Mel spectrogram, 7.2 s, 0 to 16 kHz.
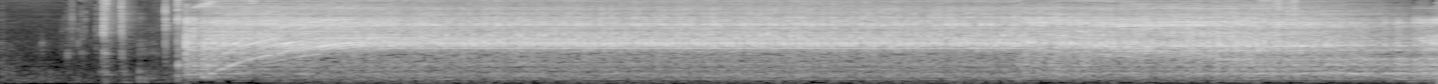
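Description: A Heimerdinger LB184 cordless angle grinder starts with a few clicks, spins up quickly, then holds a loud, steady high whine at first speed that eases slightly toward the end.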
